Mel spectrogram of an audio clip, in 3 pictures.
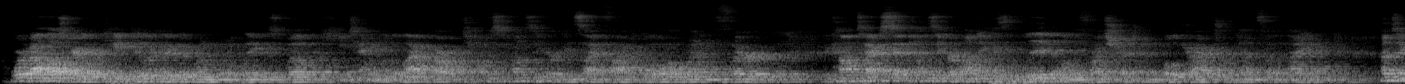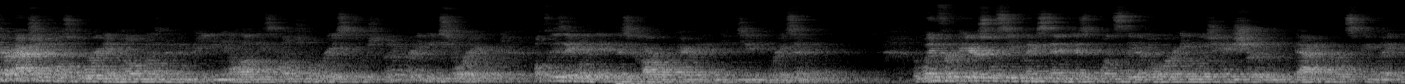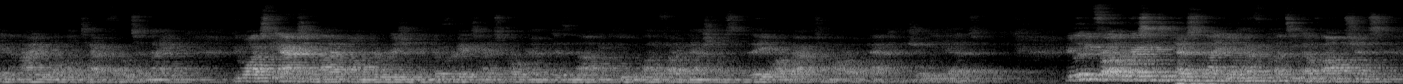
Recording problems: room echo; strong; dies away in 1.9 s
off-mic speech; far

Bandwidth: 17.5 kHz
